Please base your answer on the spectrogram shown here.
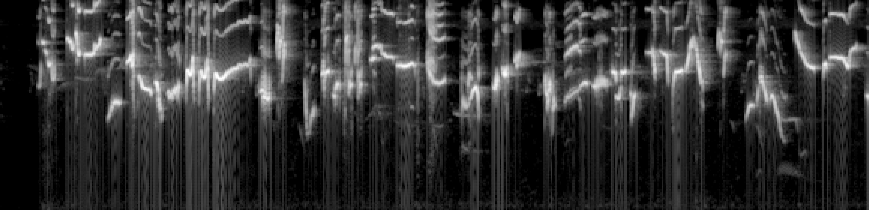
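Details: White-rumped shama, a pet bird facing a wild shama in a singing contest that turns into a fight: a long, dense, continuous run of varied whistles, trills and harsh chattering notes.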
